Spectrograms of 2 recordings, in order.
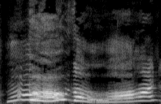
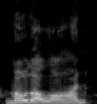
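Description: First: Higher, slow, gasping disbelief at mow the lawn; shocked gasp. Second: Said in the usual way. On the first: Acted. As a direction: gasp and drag it out in horror. Kid repeats chore with a gasp.

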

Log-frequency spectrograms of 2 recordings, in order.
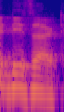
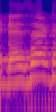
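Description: First: dessert as di-ZERT, pitched low; light 'di', weight on the end of dessert; second-syllable stress. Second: desert as DE-zert, opening syllable strong; first-syllable stress. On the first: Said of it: "second syllable पर लग रहा है". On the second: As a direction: contrastive strong 'de' at the start of desert. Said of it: "इसमें first syllable पर". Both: Shown as a demonstration.

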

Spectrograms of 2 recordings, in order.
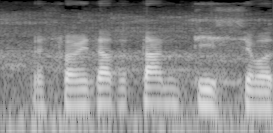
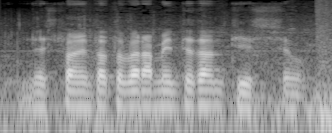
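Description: First: Said in the usual way. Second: Rushed, tumbling repeat; fast relieved repeat. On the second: Real, not acted. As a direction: rattle it off quickly in relief.

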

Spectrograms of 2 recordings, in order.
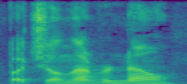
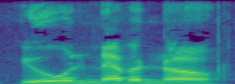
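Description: First: Said in the usual way. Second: Higher, theatrical mock-mysterious line; mock dramatic. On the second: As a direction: tease them like a stage villain.

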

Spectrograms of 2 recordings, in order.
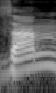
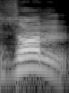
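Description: First: জান with an open "aa" vowel; wrong open vowel. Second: জন with a rounded "o" vowel; correct rounded vowel. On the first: Teacher warns students of a mistake, জান with open "aa". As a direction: say জান as "zaan", unrounded. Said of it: "জান হবে না". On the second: Teacher corrects students, জন with rounded "o". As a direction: say জন as heavy "zon". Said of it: "এটা হবে জন". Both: Shown as a demonstration.

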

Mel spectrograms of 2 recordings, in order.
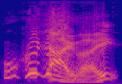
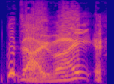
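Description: First: Put-on high squeaky Australian accent; mock Australian accent, squeaked. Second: Hammed-up Australian accent greeting; a cheesy Australian accent. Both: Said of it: "pretty sick Aussie accent too".

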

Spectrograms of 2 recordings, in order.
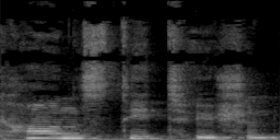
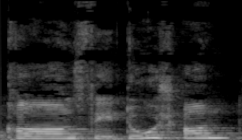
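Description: First: "constitution" slowly, vowels kept small; "constitution" drawn out with relaxed, closed vowels; barely opened mouth. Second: "constitution" higher, with big open O sounds; mock-wrong "constitution", slow, ending in a full "shon"; exaggerated open vowels. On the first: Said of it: "yo no abro mucho la boca". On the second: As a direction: overdo "constitution" with a wide-open mouth. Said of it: "no abro mucho la boca". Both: Shown as a demonstration.

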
